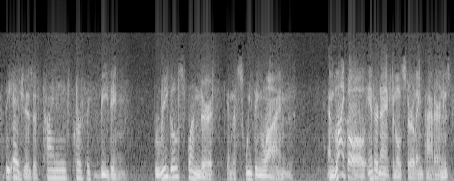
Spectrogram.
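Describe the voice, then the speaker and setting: A man with an American accent reading a 1940s radio advertisement as announcer, in a polished, emphatic sales delivery. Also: fairly low pitch. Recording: muffled, hissy 1940s radio recording.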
